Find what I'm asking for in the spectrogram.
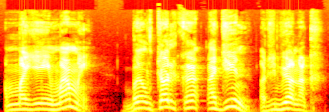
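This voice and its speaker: A man's voice: on the high side, big pitch swings, unhurried, pushed and bright, pitched above the performer's own voice, heavily acted. A man voicing a touchy, grumpy wild ostrich who answers sharply.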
